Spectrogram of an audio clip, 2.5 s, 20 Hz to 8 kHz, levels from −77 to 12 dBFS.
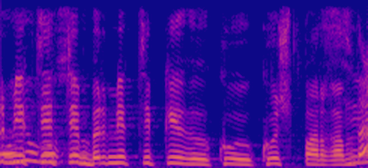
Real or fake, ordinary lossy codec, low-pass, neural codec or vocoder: real; none; none; none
